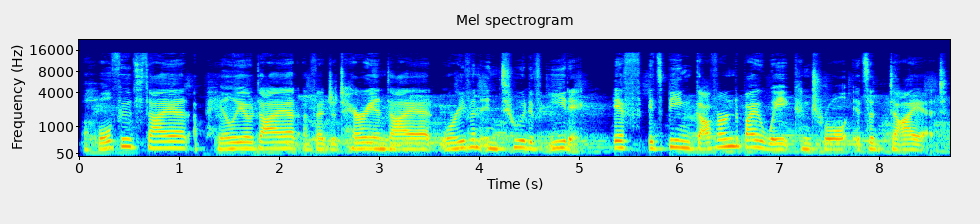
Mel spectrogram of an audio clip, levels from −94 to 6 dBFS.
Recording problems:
background chatter; noticeable; throughout; 2 voices, 15 dB below the speech

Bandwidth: 14.5 kHz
